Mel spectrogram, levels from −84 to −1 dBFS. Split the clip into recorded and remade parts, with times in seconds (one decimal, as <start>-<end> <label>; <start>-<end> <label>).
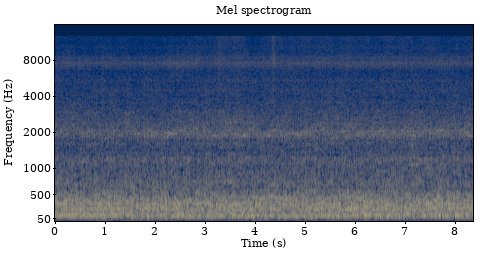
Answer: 0.0-6.2 remade; 6.2-7.3 recorded; 7.3-8.4 remade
